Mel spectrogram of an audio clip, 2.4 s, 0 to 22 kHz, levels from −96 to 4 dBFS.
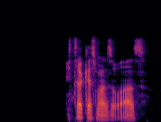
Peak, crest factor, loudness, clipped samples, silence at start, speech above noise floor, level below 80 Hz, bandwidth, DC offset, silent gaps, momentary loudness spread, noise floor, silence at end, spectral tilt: -16 dBFS; 24 dB; -37 LUFS; under 0.1%; 1 s; over 53 dB; -72 dBFS; 7.4 kHz; under 0.1%; none; 11 LU; under -90 dBFS; 0.25 s; -4.5 dB/octave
